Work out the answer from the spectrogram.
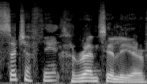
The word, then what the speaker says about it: Rensselaer: another MS in a school, I can't even pronounce it, Rohit. It's such a fancy... Rensselaer. Rensselaer.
